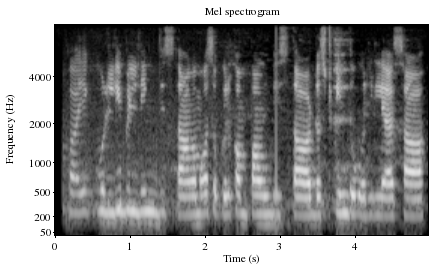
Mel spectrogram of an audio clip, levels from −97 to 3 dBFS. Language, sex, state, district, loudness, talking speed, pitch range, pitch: Konkani, female, Goa, North and South Goa, -16 LUFS, 155 wpm, 220-250 Hz, 230 Hz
